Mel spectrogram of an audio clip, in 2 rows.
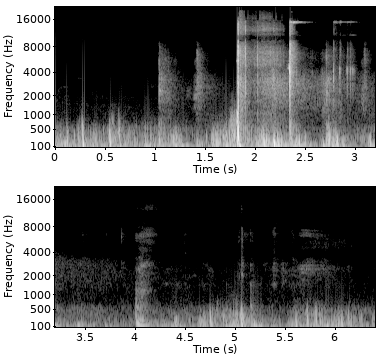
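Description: A single sharp crack from an MK 12 Mod 1 rifle firing 5.56 at a target roughly 850 yards away, close and loud, followed by a brief ringing tail and then low outdoor rustling and handling noise.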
